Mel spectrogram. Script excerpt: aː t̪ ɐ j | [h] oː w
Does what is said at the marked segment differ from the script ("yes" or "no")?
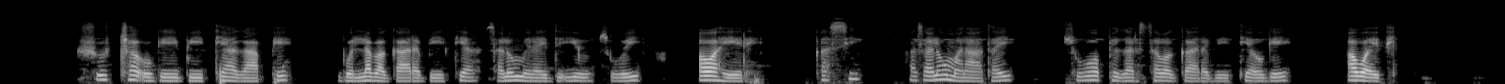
yes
